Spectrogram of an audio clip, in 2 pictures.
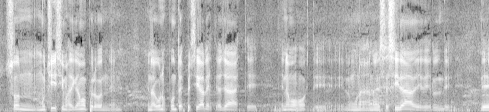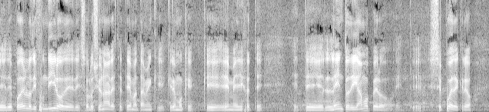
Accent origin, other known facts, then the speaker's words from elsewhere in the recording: Morillo, Salta, Argentina; soy de Morillo, que es un departamento en la cual nos divide en dos porque está el río Bermejo, pero en este caso nosotros estamos en Rivadavia, Banda Norte, y sería en la Ruta 81.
